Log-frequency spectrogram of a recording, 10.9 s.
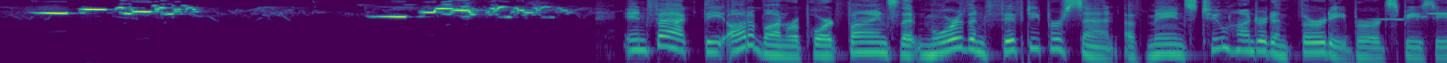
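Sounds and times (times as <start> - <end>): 
hermit thrush singing: 0.0 - 4.8
speech: 4.7 - 10.8.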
